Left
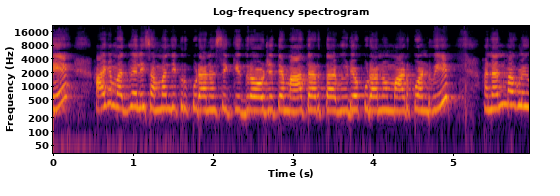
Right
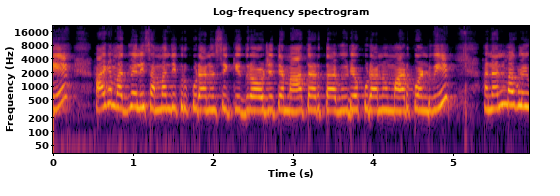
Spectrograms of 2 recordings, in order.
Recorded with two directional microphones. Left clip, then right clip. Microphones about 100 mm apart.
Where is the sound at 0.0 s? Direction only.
30° right (ahead or behind).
